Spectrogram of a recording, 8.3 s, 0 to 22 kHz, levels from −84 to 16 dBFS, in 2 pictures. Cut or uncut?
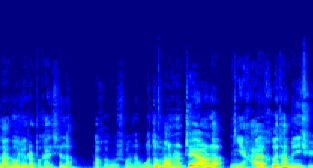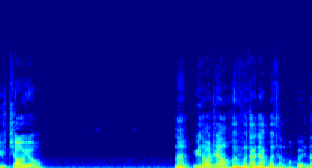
cut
